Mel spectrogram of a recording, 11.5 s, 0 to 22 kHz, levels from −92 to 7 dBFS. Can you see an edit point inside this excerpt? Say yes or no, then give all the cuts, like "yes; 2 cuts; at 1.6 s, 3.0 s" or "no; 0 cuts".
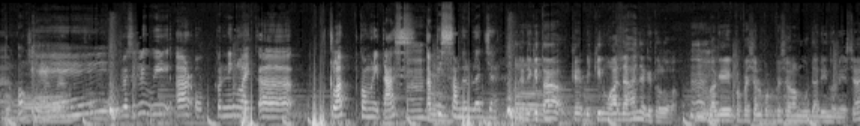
yes; 2 cuts; at 1.5 s, 6.9 s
